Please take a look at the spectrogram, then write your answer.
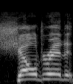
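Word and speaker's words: Sheoldred: came out, and it's Sheldred the Apocalypse, and it's pronounced Sheol. It has the same vowel layout as Realm of Sheol or Sheol.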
